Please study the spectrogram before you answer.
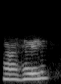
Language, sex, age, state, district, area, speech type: Kannada, female, 18-30, Karnataka, Vijayanagara, rural, conversation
